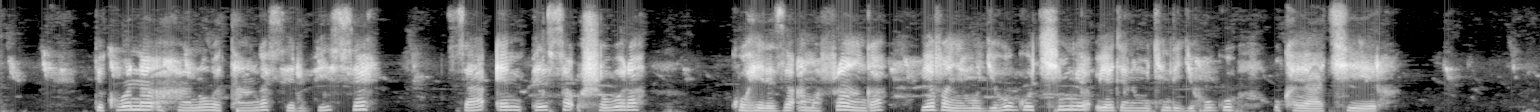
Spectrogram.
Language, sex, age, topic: Kinyarwanda, female, 25-35, finance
